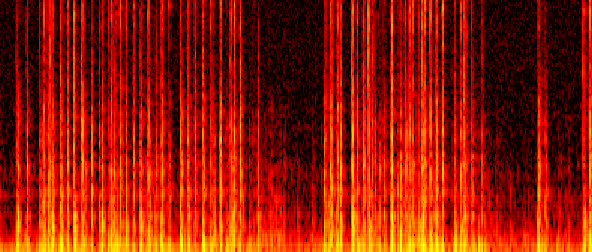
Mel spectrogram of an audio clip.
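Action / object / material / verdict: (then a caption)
tap / low-profile mechanical keyboard, plastic keycaps / plastic / none. A low-profile mechanical keyboard with plastic keycaps is typed on with the fingertips of both hands. Rapid bursts of short, crisp clicks and clacks with a deep, thocky low end stop briefly near the middle and again toward the end.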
